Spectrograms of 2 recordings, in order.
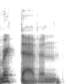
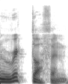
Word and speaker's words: Richthofen: Some baron, apparently, name of Manfred von Richthofen. – Von Richthofen, Captain. Let's at least do the good baron the courtesy of getting his name right. Manfred von Richthofen.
